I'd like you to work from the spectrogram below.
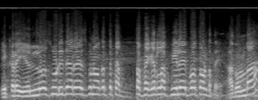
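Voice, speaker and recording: An actor playing an eager young man who pitches a film story to a veteran star, talking quickly in a film comedy scene. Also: a little hiss or hum. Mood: grumbling. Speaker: aspiring film story narrator.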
